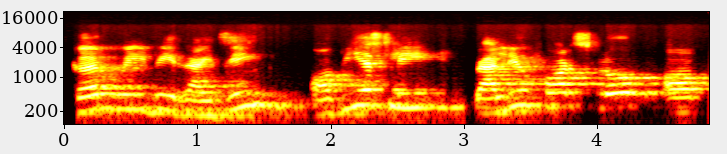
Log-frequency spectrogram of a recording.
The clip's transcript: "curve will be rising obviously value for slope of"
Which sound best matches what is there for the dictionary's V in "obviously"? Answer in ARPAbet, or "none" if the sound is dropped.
none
